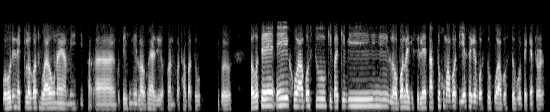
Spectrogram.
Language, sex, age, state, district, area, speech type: Assamese, male, 45-60, Assam, Nagaon, rural, conversation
